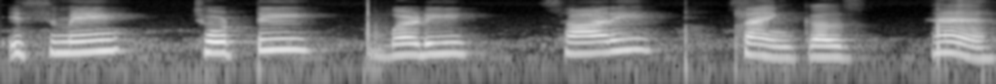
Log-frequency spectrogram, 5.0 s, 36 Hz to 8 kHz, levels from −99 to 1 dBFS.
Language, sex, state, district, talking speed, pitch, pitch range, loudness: Hindi, female, Punjab, Fazilka, 70 wpm, 260 Hz, 225-290 Hz, -15 LUFS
